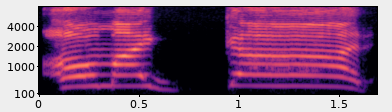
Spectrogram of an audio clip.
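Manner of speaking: high, drawn-out cry of horror, retold; shocked cry. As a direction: re-enact a stunned, stretched-out exclamation. Retold cry as plane hits.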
